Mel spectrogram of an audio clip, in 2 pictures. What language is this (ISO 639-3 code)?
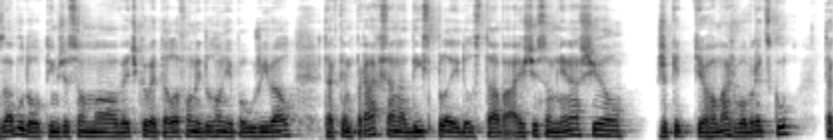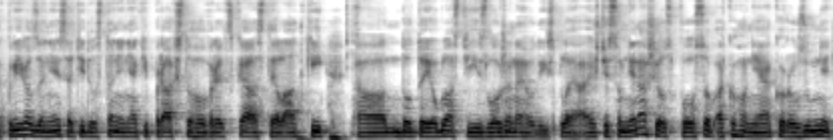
slk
